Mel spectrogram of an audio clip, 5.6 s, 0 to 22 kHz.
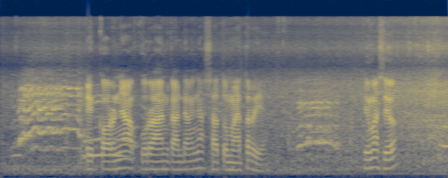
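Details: Male goats kept for Qurban at a Trenggalek farm in Panggul holding 21 bucks and 4 breeding does: a long, shaky, vibrating bleat, then shorter bleats, mixed with human speech.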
